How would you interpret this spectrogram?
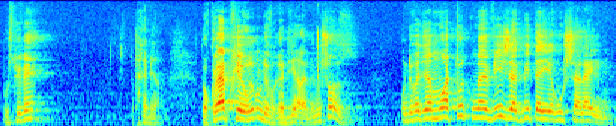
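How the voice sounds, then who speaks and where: Man, rabbi giving a lesson, fairly high voice, asks rhetorical questions, acts out examples. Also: expressive, fairly quick, darkish tone. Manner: frequent checks with listeners ("d'accord?"). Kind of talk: spoken Torah lesson.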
